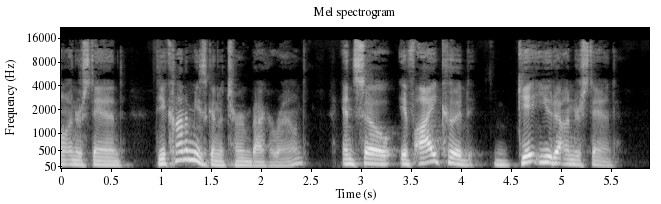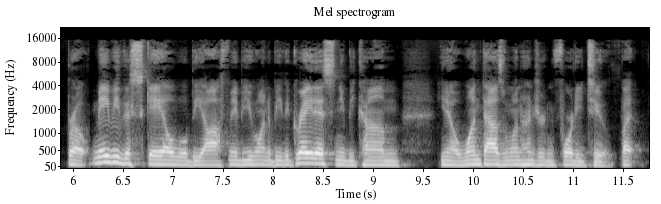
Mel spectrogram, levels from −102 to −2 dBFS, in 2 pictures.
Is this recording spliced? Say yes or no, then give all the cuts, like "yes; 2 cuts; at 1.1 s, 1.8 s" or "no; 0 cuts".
yes; 2 cuts; at 2.7 s, 6.2 s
